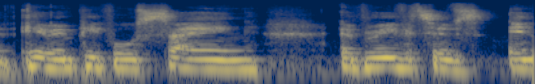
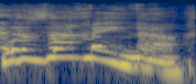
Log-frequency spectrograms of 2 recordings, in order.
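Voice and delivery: incredulous mock shout; 11 semitones higher than usual. To her son about the new slang, high and laughing in disbelief. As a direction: act the baffled parent, half laughing.

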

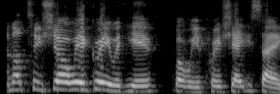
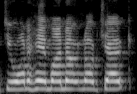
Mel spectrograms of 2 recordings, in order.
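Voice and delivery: ordinary delivery

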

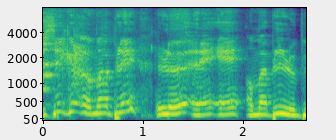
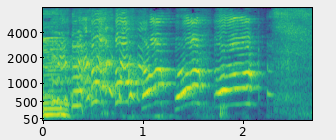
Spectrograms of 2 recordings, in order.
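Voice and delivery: high laugh. Real, not acted. Bursts out laughing.

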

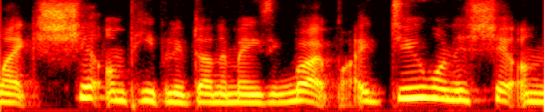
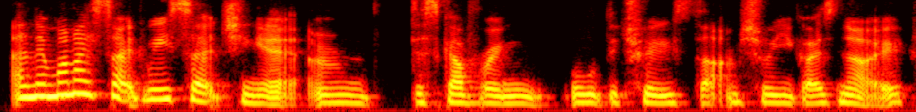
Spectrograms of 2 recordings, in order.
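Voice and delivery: usual speaking voice

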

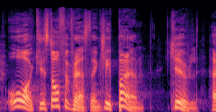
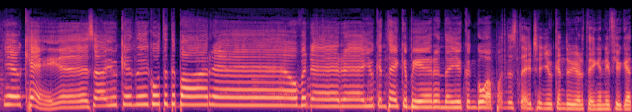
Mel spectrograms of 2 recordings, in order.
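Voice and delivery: put-on high, cheerful French-accented barmaid; 8 semitones higher than usual. French barmaid lets the man perform, in a high cheerful accent. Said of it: "hon blir lite gladare och bara".

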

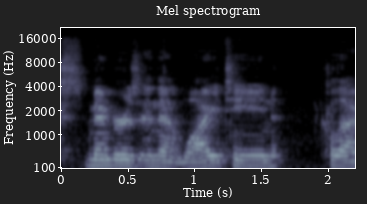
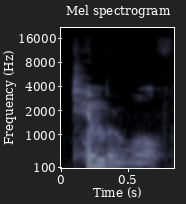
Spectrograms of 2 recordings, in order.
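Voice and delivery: whispered; 6 semitones lower, 11 dB quieter than usual. Acted. Listing fan colors.

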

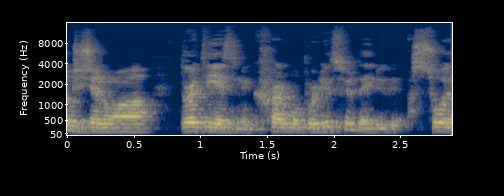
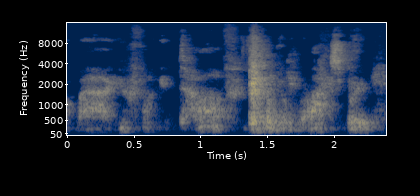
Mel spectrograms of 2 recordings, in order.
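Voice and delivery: awed whisper; 11 dB quieter than usual. Retold or imitated. People in the burbs reacting to a Roxbury kid, awed whisper. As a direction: imitate a hushed, impressed whisper.

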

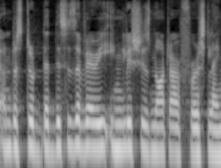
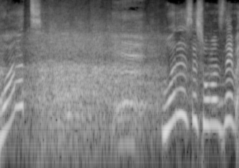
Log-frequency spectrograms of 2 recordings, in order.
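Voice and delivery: much higher, squeaky incredulous What; 10 semitones higher than usual. Retold or imitated. Caller stunned the receptionist knew the name, incredulous. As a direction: disbelief that the guess worked. Baffled the name was accepted.

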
